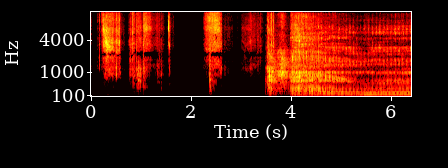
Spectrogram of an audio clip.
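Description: A few short rustles of a hardback picture book being handled and closed, then, about three and a half seconds in, a long, loud tiger roar sound effect begins.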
